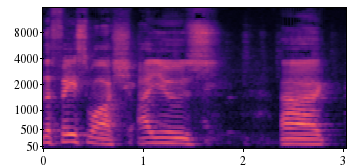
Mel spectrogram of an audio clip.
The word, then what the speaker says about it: Cremo: Cremo, because I'm sophisticated.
